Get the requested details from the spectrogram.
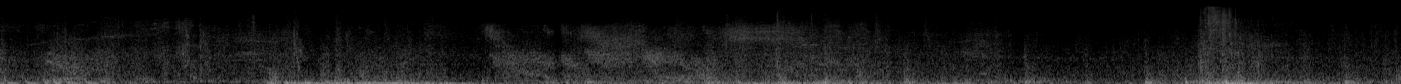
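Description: Guns fire in quick bursts with sharp cracks.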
